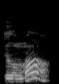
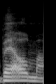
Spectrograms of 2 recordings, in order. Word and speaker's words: Bilma: Bilma, not Belma, yeah, Bilma. Bilma. Bilma, Okay. yes, So B-I. we've actually been spelling it wrong.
